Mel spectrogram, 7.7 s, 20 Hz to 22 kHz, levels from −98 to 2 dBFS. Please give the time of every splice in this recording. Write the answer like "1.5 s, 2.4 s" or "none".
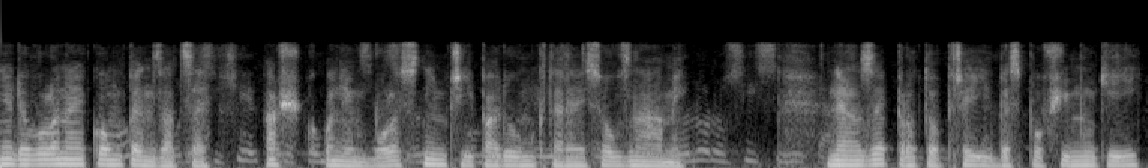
none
